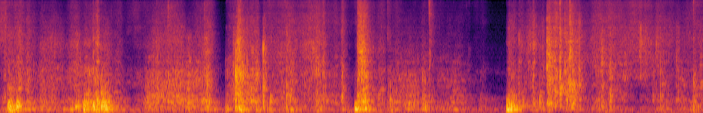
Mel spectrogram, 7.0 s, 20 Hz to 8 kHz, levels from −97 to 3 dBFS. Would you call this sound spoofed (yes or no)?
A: yes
